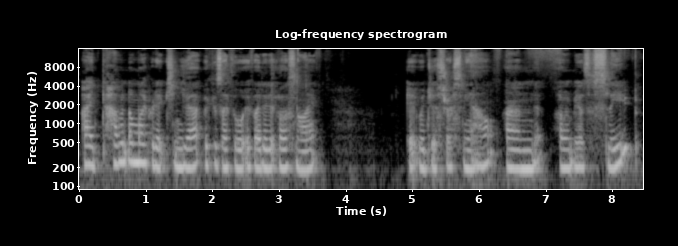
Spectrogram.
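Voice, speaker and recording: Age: teens. Quality: croaky, gravelly, mellow. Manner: soft and nervous. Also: female voice, mid-range voice, low-quality recording. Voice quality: croaky, just woken. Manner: soft, half-whispered, nervous chatter. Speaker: vlogger. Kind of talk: casual to-camera vlog. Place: at home indoors.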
